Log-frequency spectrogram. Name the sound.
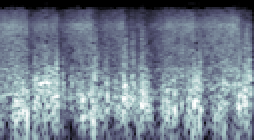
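wind blowing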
